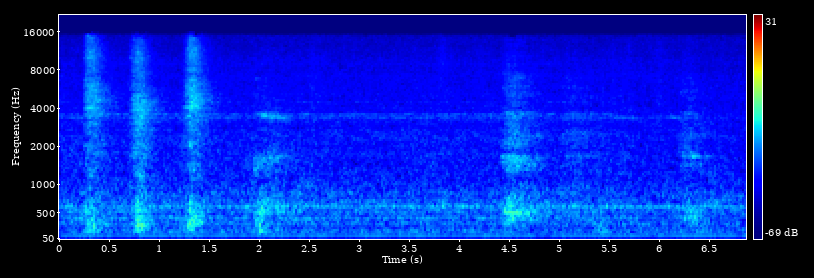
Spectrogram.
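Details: Adult male deliberately sneezing on camera, sneezing fetish video: three quick, sharp nasal sneezes in rapid succession, then softer snorts and sniffs, eyes watering afterwards; sneezing and snorting.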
